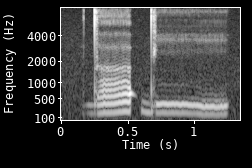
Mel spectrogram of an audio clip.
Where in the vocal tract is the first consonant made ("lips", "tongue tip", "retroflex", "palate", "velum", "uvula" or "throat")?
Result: tongue tip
